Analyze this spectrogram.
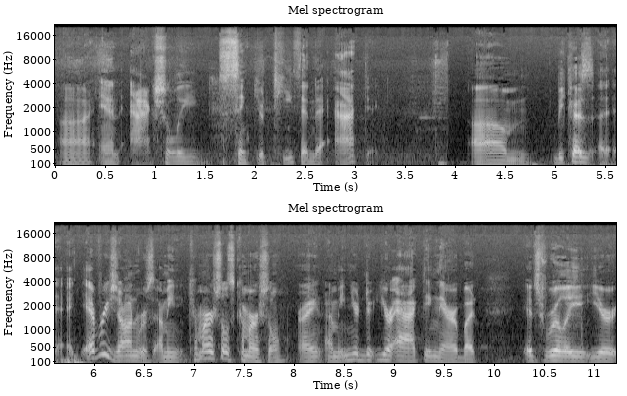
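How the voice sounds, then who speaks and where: A man hosting a casual podcast, talking in a halting, rambling way and repeating words as he thinks aloud. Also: on the low side, vocal fry, a little hiss or hum. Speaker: podcast host and voice actor. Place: small home recording booth.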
